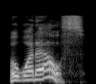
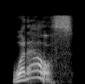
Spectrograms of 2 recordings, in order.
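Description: First: Rabbi's prompt leaping up high and loud; voice rising again. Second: Very high squeaked question; high-pitched squeak. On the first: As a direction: shoot the voice up on "what else". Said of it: "His voice rose again". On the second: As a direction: squeak out "what else" at the top of the voice. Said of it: "came out in a high-pitched squeak". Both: A narrator's reading.

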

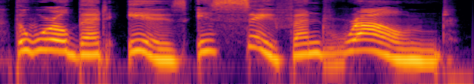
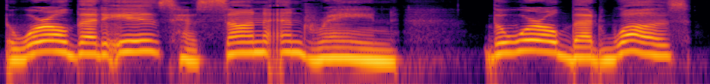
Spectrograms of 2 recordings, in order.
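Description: First: Raised, slow voice with a smile; called out with a smile. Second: Slow, raised, wavering chant; unsteady chant. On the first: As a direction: call it out slowly, smiling. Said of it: "he called out, a smile in his voice". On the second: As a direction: chant it slowly, a little unsure. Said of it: "took up the chant, though a little unsteady-like". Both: A narrator's reading.

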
